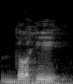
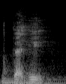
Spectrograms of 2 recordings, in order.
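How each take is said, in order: First: The first vowel is a rounded back vowel. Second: The first vowel is a plain open 'a'. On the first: This is the local regional form. "हम लोग वहां है दोही" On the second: This is the standard form. "हम लोग बोलते हैं दही"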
